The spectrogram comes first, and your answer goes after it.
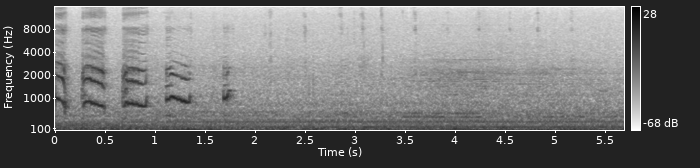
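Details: Parti-colour Chihuahua, a young male, lets out four or five quick rising whines in the first two seconds, then falls quiet against a low background hum.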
